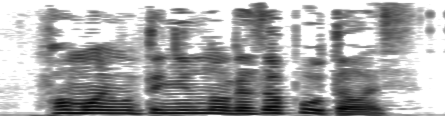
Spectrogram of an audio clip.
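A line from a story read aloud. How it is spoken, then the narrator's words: Spoken through laughter. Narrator (Russian): проговорил сквозь смех мистер Пендлтон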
